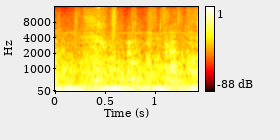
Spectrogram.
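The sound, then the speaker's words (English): A dog pants steadily, with soft, breathy rhythmic huffs and a faint whimpering edge, over a low steady hum in the background. “Well, there's the other dog.”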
